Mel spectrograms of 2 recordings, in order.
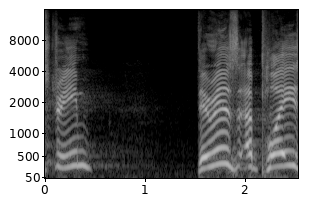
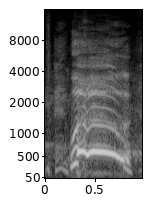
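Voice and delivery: high loud victory whoop; excited cheer; 6 dB louder than usual. Acted. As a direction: whoop like you just won a race. Celebrating crossing finish line.

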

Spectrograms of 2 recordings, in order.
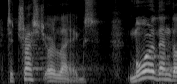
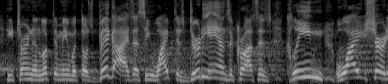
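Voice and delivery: ordinary talk

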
